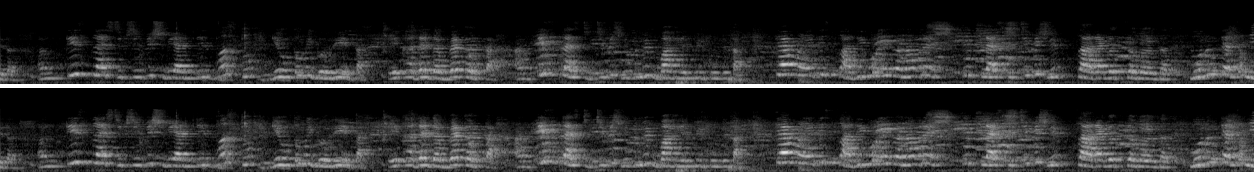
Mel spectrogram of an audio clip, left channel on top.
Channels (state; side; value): quieter; left; 3.2 dB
